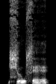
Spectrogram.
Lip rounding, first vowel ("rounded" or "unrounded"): rounded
